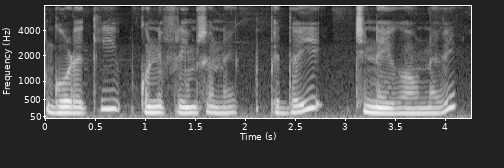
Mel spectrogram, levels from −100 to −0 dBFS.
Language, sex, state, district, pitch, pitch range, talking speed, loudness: Telugu, male, Telangana, Mahabubabad, 155 Hz, 145-170 Hz, 100 wpm, -15 LUFS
